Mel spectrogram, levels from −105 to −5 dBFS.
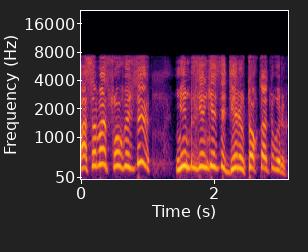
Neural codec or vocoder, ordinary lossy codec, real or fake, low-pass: vocoder, 44.1 kHz, 128 mel bands, Pupu-Vocoder; none; fake; 7.2 kHz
